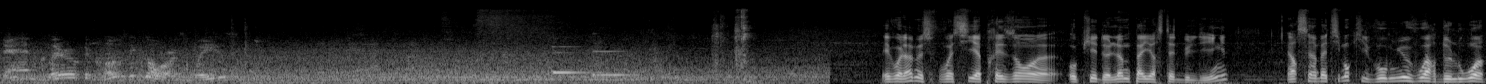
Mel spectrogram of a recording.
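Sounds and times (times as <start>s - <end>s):
subway train car rumbling while moving: 0.0s - 8.9s
speech: 8.8s - 14.8s.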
